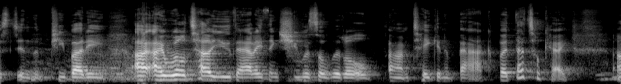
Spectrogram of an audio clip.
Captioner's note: laughter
